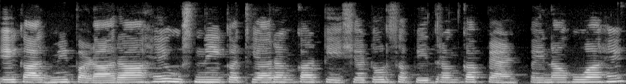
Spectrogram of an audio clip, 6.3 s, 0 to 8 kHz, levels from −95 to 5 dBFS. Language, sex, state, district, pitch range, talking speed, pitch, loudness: Hindi, female, Punjab, Fazilka, 210-225 Hz, 180 wpm, 220 Hz, -18 LUFS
